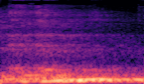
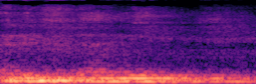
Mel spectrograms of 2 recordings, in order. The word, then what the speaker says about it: Alif Lam Mim: D'ailleurs, le prophète avait corrigé Abu Bakr, un des compagnons, dans sa prononciation, non pas de dire Alam, mais Alif Lam Mim.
